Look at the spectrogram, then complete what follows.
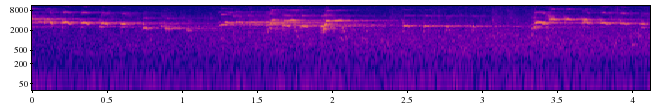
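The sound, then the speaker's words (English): High, thin eagle calls ring out in a series of chittering, piping bursts, repeating in quick runs over a steady hiss of background noise. No one speaks. “At last, the eagles unlock talons and fly off, back into the sky where they could, perhaps, meet again for another dramatic bout of cartwheeling.”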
